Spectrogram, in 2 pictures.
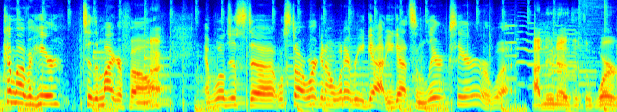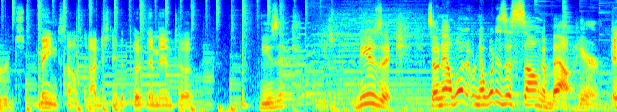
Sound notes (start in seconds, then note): none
